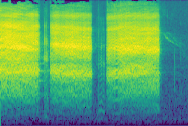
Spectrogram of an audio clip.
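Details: Cockatoo, one of the crested parrots, giving loud, harsh, raspy screeches: one long scream broken by a brief dip, a short gap, then a second sustained screech of nearly a second, ending in near silence.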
